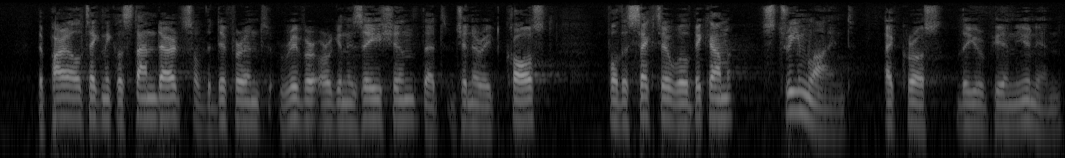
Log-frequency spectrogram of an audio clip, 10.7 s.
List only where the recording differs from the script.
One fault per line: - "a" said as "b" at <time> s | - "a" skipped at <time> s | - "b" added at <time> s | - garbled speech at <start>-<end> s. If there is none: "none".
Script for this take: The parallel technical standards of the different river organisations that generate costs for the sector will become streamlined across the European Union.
none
